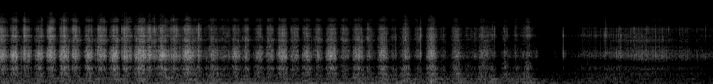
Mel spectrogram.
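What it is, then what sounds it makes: Fingernails scratching a metal microphone body. Long stiletto acrylic nails on both hands scratch fast across the top of the hollow, black metal cylindrical body of a 3Dio binaural microphone. The result is a rapid, steady rasping at about four strokes per second, bright and hissy with a metallic tone near 1.4 kHz. The scratching fades after about five seconds, leaving a quiet stretch with one small tick.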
